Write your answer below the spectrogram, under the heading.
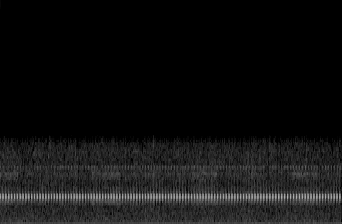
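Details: Red-bellied toad (Melanophryniscus aff. tumifrons) of Gravataí, Rio Grande do Sul, Brazil, vocalizing during amplexus and spawning at temporary running water after intense rain. A loud, sustained, high-pitched pulsed trill, with rapid even pulses throughout, stands clearly above quiet background.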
